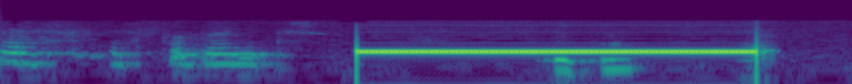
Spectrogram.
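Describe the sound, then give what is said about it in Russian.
A single loud, steady telephone ringing tone on a call, holding for about two seconds. Someone speaks briefly just before it starts, and faint voices carry on underneath the tone. “Вот этот телефон. Вот он.”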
